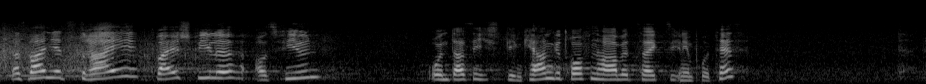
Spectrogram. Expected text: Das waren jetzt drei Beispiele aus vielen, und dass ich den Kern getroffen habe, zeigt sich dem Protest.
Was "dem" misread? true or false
false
